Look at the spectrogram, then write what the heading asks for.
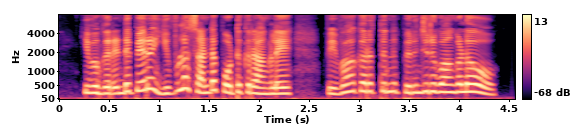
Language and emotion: Tamil, fearful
